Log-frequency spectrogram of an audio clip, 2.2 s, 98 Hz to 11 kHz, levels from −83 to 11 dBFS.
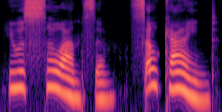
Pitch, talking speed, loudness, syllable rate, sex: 225 Hz, 160 wpm, -17 LUFS, 4.0 syllables/s, female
